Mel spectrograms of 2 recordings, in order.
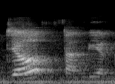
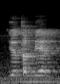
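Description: First: It is said slowly. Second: It is said fast.

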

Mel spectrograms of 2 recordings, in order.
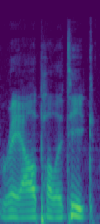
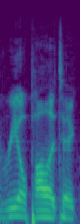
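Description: First: It is said as one German word. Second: It is read like two English words. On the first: The speaker calls it right. "but you pronounce it Realpolitik" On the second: The speaker calls it wrong. "It looks like real politic"

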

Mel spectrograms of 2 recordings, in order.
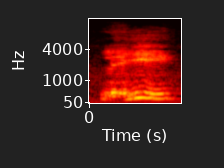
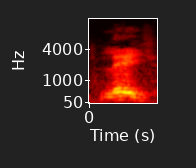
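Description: First: The vowels are split into two syllables. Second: The vowels merge into one syllable. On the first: "leí is two syllables" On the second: "if I didn't have that accent mark, it'd be ley"

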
